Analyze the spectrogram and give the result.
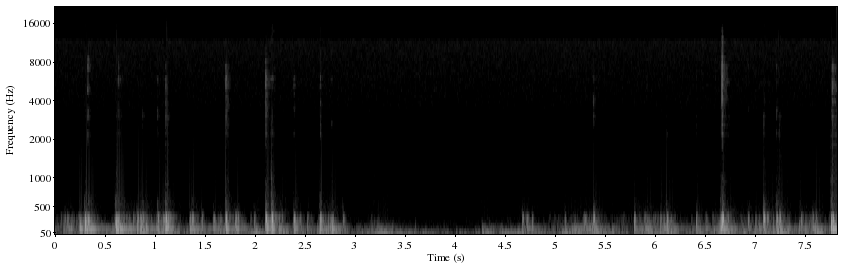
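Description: Long glitter nails on both hands scratch the hollow steel mesh grille of a Blue Yeti microphone, producing a dense, low, thudding rasp of quick, dry strokes with an occasional bright click. The scratching eases into a quieter stretch midway, then resumes just as busy until the end.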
